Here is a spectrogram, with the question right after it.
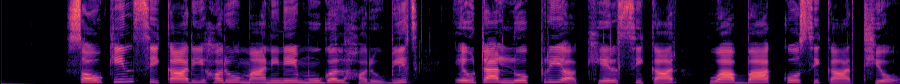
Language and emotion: Nepali, neutral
